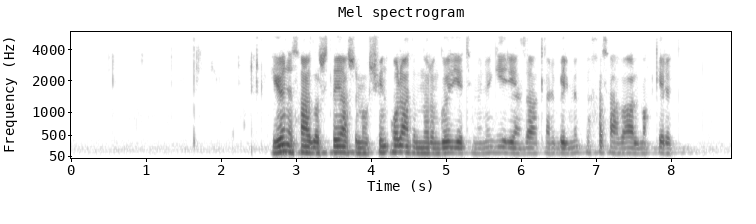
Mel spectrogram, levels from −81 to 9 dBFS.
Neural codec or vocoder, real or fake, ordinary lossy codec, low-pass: none; real; Opus, 32 kbps; 5.4 kHz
